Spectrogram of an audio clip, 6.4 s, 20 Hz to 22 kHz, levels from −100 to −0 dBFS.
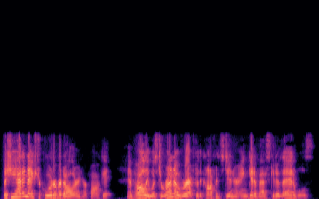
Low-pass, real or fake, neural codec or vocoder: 7.2 kHz; real; none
